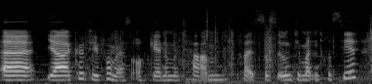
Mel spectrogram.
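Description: Noticeable background noise with ordinary variation in pitch. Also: woman. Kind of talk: casual talk to camera. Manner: hesitant, many filler sounds.

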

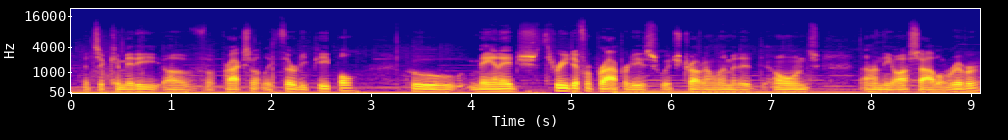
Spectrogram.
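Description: A man's very deep, low voice with ordinary pitch variation at a moderate pace, dry with no echo, faint music behind. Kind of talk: interview answer. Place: forest. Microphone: lapel.

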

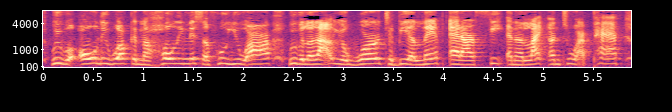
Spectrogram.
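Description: This woman's voice is high in pitch, with fairly even intonation. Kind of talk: fervent prayer. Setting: live stream on Clubhouse and Facebook. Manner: impassioned, rhythmic; repetitive, pleading. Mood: earnest, devout. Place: home room. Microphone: phone near.

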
